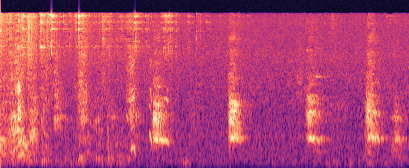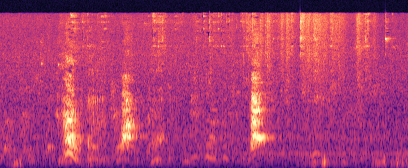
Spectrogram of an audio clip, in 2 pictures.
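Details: Two pet dogs playing together, one leaping, give short sharp barks and yips in bursts about every second, some pauses between, with a steady low hum in the background.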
